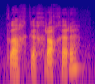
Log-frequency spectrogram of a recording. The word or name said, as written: glacachrochaire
